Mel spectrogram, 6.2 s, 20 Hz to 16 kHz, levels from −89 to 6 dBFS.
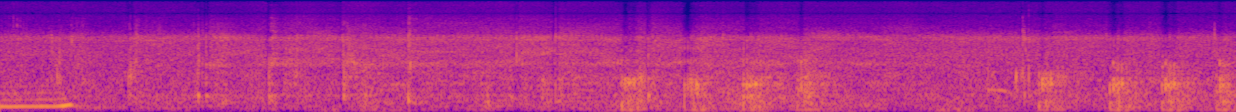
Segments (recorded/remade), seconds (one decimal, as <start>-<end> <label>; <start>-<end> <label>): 0.0-1.0 recorded; 1.0-4.7 remade; 4.7-6.2 recorded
